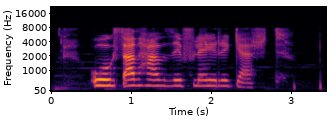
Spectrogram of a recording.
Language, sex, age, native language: Icelandic, female, 9, Icelandic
